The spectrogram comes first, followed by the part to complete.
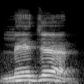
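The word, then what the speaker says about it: ledger: जाणी कि आगे इस लेजर कि मैं यहां भी डी साइलेंट है लेजर कि लेजर भाई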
